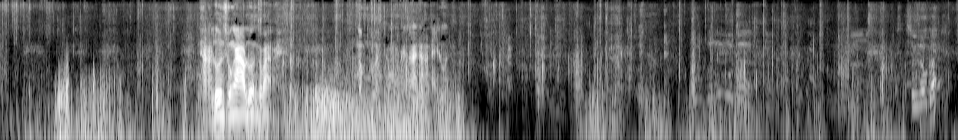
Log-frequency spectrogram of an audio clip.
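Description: Footsteps crunch on dry, loose soil and rubble.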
